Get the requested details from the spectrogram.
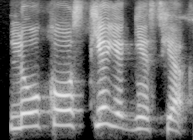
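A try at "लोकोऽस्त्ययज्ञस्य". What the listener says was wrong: There is no ya again. Say E and ya. E and ya will combine, becomes ya. So, lokosti yajnasya. There is no another ya there. It is not the word yajnasya. The word is ayajnasya. Ayajnasya, my bad. Ayajnasya. Na loko asti ayajnasya kuto anya.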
